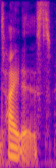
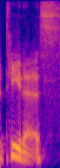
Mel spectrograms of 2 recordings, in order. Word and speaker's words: Tidus: a Titus or a Titus I'm a Titus you're a Titus okay I I always said it Titus in my in my brain like because it's like the tide like he's Water Theme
